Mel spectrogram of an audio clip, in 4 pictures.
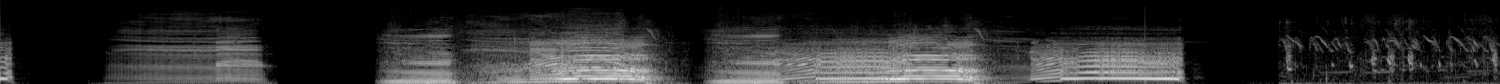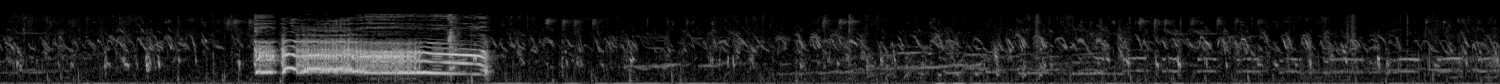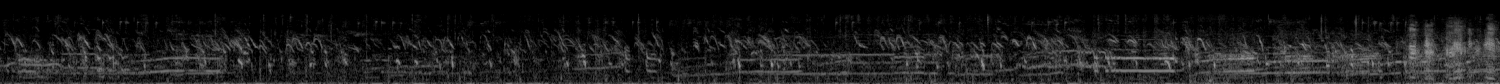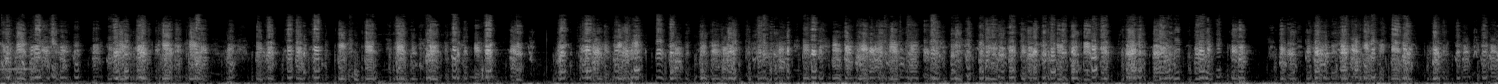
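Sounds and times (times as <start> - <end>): chickens clucking: 3.8 - 11.8, 12.8 - 59.9
rooster crowing: 17.6 - 20.0.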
